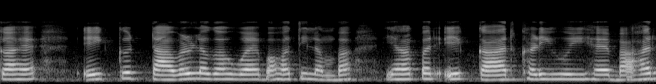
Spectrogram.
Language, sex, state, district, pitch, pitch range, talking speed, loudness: Hindi, female, Uttarakhand, Uttarkashi, 235 Hz, 225-250 Hz, 165 wpm, -17 LUFS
